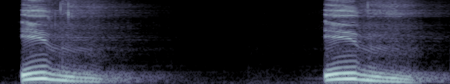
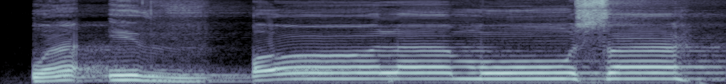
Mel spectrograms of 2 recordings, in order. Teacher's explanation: Wa idh, huruf dzal sukun, hati-hati memantul. Huruf dzal sukun yang memiliki sifat jahar dan rikhwah.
